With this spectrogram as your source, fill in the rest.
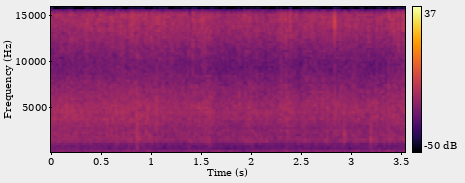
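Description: Cauliflower fried rice sizzles steadily in a hot pan as it is stirred and mixed, a close, continuous hissing fry with no pauses.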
